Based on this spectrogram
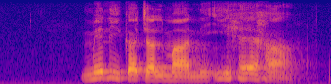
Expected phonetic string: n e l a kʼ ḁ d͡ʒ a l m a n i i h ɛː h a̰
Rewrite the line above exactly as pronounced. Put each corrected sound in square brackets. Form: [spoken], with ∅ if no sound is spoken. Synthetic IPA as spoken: [m] e l [i] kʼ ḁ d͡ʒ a l m a n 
